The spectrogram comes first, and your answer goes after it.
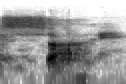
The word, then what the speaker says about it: psi: S okay and so the way that you pronounce this is like Sai okay so if you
